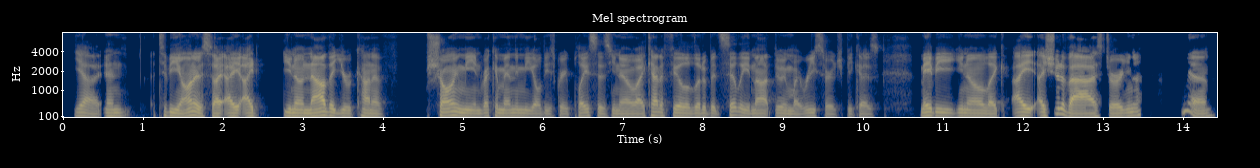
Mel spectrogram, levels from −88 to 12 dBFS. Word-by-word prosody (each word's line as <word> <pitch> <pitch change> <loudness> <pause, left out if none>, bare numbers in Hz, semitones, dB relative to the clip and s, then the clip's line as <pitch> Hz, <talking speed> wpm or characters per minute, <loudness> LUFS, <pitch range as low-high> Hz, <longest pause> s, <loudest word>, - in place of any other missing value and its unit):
Yeah, 110 -6 -1
and 110 +2 -3 0.3
to 130 - -7
be 115 -3 +3
honest, 110 -1 +3
I 105 +2 +4
I 105 - +2
I 105 0 -1 0.3
you 120 -3 +1
know, 110 -1 +3
now 110 +5 +6
that 120 -3 +2
you're 100 0 -3
kind 105 -3 -2
of 95 -3 -4 0.5
showing 120 0 +2
me 105 -1 +2
and 100 0 -3
recommending 110 -1 -2
me 100 -1 -3
all 95 -1 -3
these 95 -2 -10
great 95 -1 -9
places, 105 -4 -3
you 100 - -4
know, 95 0 -1
I 95 0 +1
kinda 125 +2 0
feel 110 -2 0
a - - 0
little 105 +1 -2
bit 100 -1 -5
silly 125 -6 -1
not 100 0 -2
doing 105 -2 -3
my 90 -2 -4
research 90 -2 -7
because 90 -1 -9 0.5
maybe, 120 +1 +4
you 110 -1 -1
know, 100 -1 +1
like, 95 -1 -2
I 120 0 +4
I 120 - +2
should 180 +11 +2
have 175 - +1
asked 100 0 +4
or, 100 0 +2
you 110 +2 -1
know? 125 +2 -2 0.5
Yeah. 100 - -1
105 Hz, 210 wpm, -23 LUFS, 100-115 Hz, 0.5 s, now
